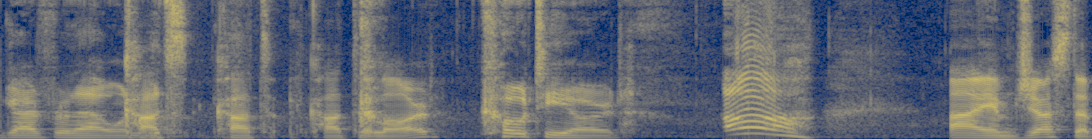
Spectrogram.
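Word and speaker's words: Cotillard: supporting actress uh first up we've got marion caudillard for annette i knew i should have put a pronunciation guide for that one category coty yard oh i am just a piece of [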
